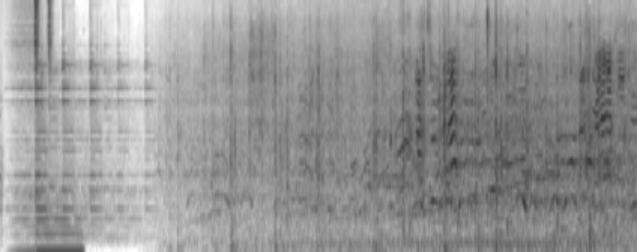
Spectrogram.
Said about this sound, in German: So klang es vor etwa zwei Jahren auf vielen Schulhöfen.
